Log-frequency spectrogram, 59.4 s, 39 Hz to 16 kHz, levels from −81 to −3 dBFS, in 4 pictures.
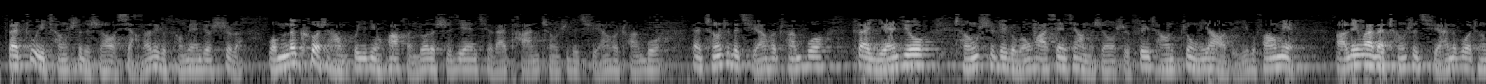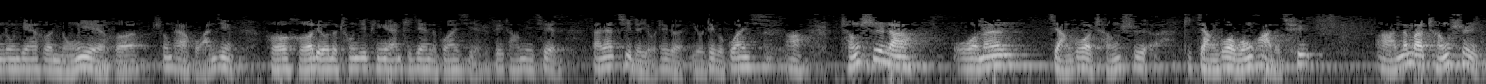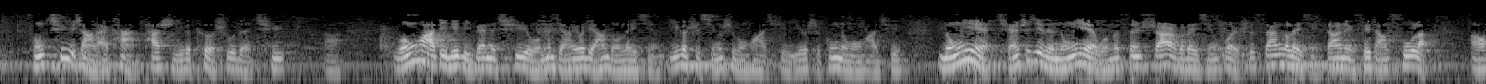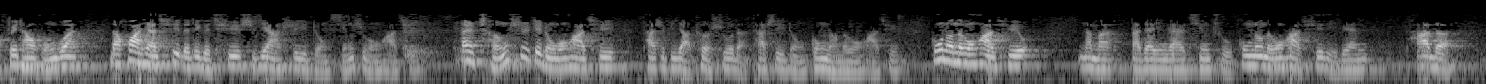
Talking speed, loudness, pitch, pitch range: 305 characters per minute, -30 LUFS, 125 Hz, 110-140 Hz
